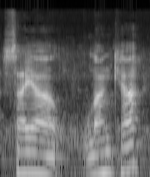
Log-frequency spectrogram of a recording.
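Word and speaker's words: Sri Lanka: they originate from uh sa Lanka um is I think is the way you pronounce it um so generally they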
